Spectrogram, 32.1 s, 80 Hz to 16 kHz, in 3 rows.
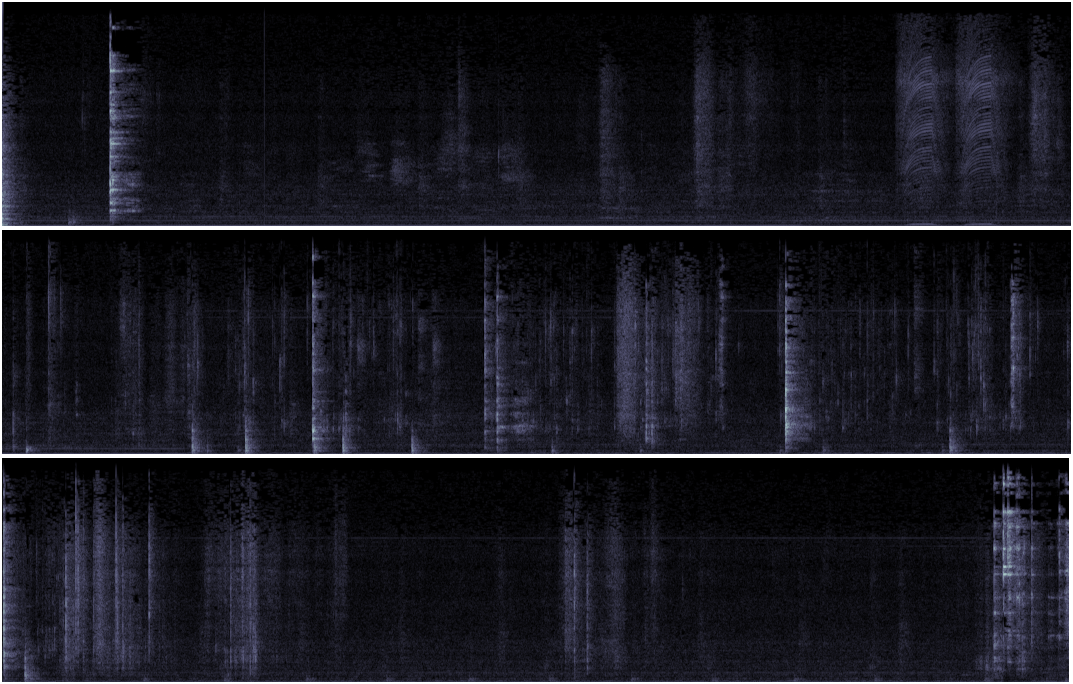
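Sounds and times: steady low hum: 0:00.0 - 0:32.0
metal utensil clinking on glass dish: 0:31.3 - 0:32.0.

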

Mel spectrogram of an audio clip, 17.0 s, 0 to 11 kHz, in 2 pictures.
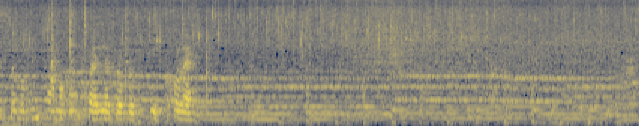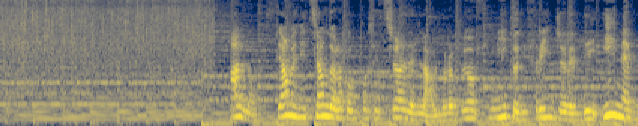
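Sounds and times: fritters sizzling in oil: 0:00.0 - 0:11.4
soft background music chords: 0:00.0 - 0:17.0.

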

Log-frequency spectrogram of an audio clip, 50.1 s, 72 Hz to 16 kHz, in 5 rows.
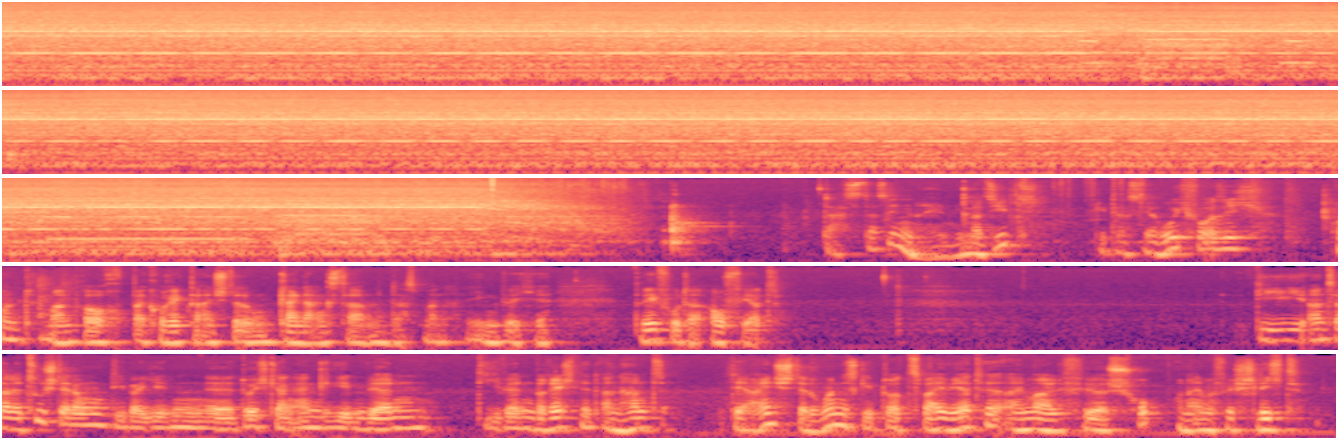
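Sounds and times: metal lathe motor hum: 0:00.0 - 0:24.8
boring tool cutting metal tube: 0:02.4 - 0:24.5.

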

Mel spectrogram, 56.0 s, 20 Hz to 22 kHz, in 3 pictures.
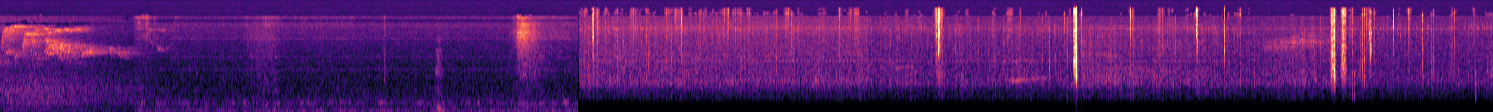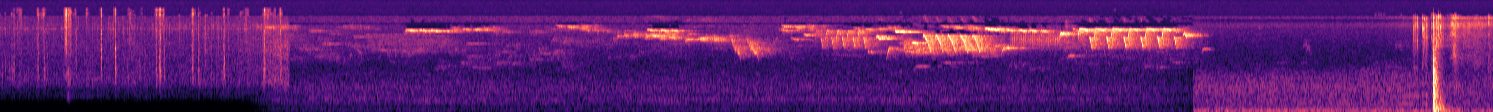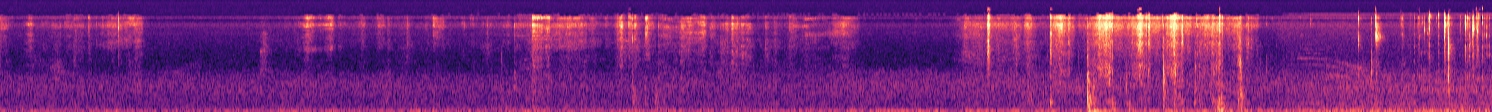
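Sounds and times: sharp clicks and taps: 0:54.2 - 0:55.9.

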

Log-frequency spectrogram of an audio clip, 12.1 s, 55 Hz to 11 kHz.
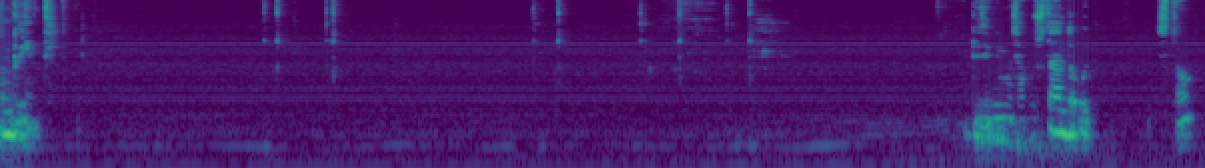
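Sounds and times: faint electrical hum: 0:00.0 - 0:12.0
computer mouse clicks: 0:02.6 - 0:03.4, 0:05.3 - 0:05.7, 0:06.4 - 0:07.6.

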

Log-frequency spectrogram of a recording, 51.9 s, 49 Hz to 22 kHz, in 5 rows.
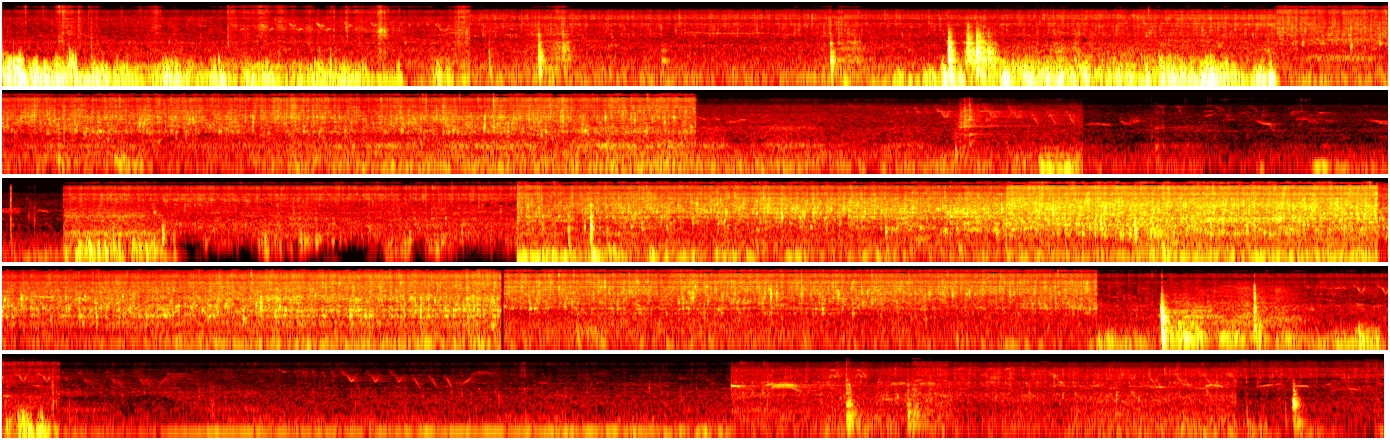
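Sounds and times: rinsing in running water: 0:03.0 - 0:15.6, 0:21.3 - 0:39.4
water splashing onto rocks: 0:24.7 - 0:31.2.

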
